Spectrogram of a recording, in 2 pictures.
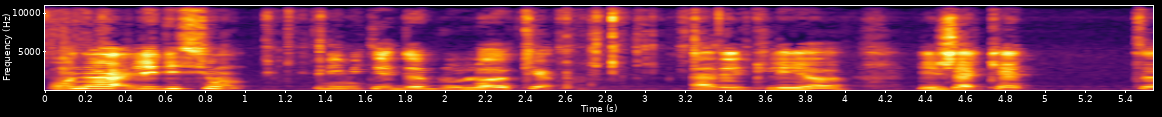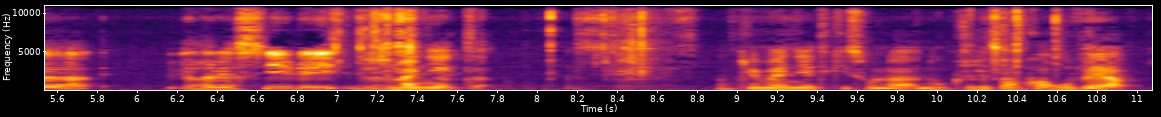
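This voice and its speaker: An excited woman talks through a haul video, filling pauses with little hesitations as she goes item by item. Her voice sits in an ordinary middle range. A light background hiss runs under the recording. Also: mid-range voice. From France. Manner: enthusiastic, listing items with many fillers. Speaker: manga haul vlogger. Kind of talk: casual haul video chat.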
